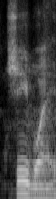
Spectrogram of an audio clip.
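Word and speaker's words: Tshiebwe: they use it as motivation and momentum so shebway is how you say it leads the ncaa 15.3 rebounds per game oscar shibway for kentucky in alabama what they have to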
